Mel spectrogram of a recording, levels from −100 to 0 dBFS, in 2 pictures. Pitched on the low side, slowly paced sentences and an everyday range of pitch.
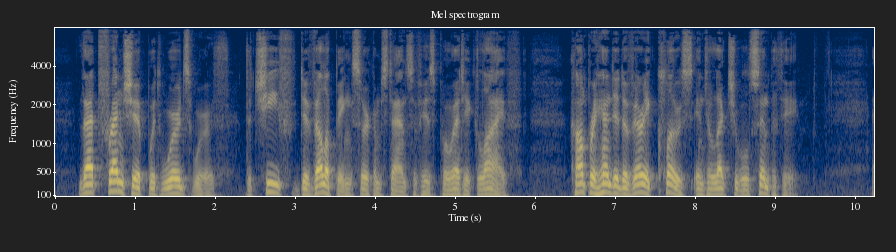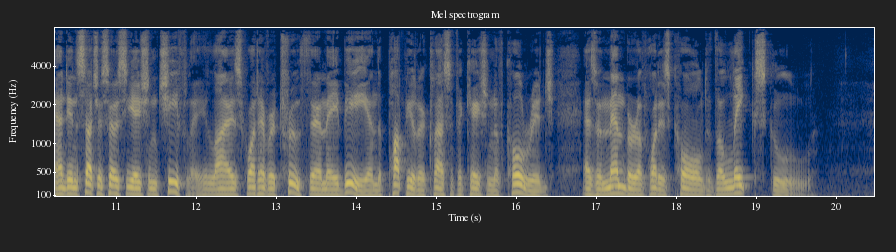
Yes: low, 110 Hz; slow, 130 wpm; average, 4.6 semitones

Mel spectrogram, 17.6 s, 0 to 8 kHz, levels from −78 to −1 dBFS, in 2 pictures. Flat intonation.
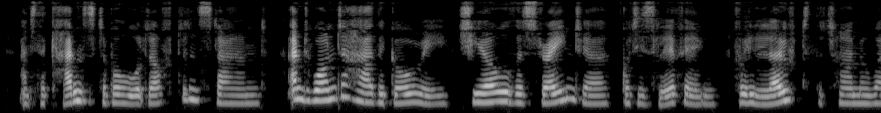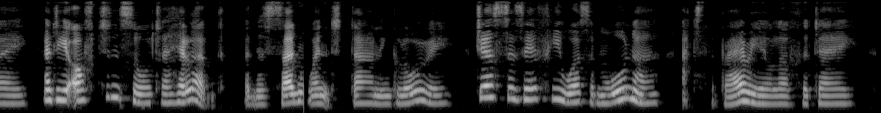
No: average, 4.5 semitones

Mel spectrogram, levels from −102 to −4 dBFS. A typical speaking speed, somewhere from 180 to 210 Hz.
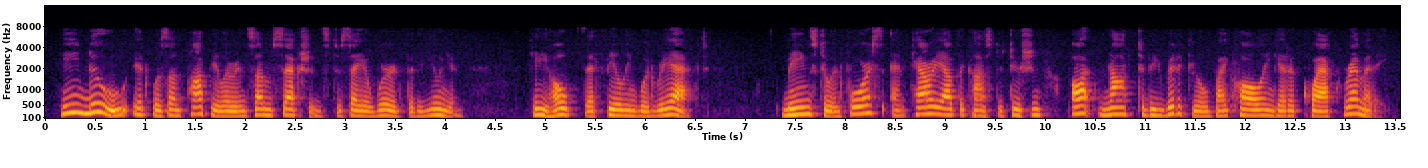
Yes: average, 175 wpm; medium, 185 Hz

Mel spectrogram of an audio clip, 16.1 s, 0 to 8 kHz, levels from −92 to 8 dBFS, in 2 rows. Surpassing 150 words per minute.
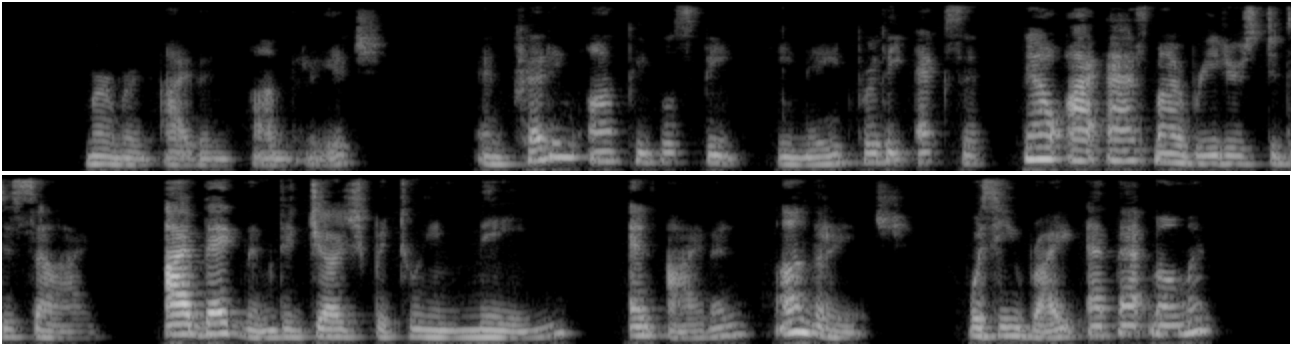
No: slow, 135 wpm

